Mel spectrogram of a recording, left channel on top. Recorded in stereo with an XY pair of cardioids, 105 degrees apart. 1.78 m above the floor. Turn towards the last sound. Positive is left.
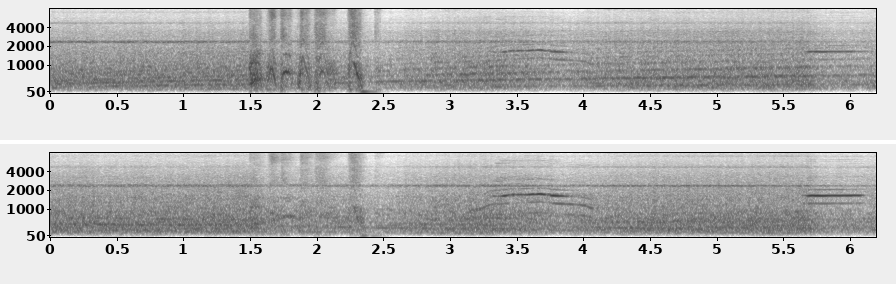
turn(degrees=-45)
